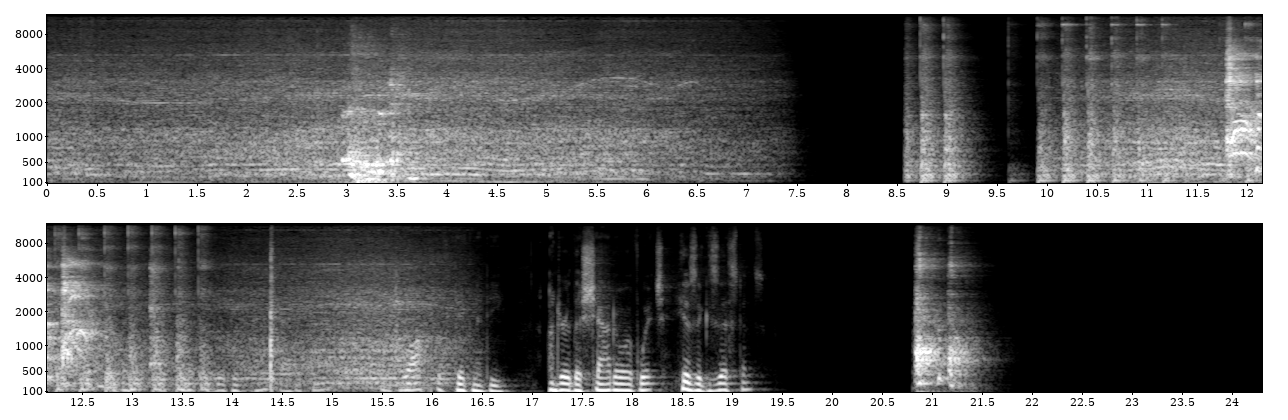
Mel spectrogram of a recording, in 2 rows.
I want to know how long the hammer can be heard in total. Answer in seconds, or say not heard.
6 s.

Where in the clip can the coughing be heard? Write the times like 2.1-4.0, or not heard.
2.9-3.7, 11.3-13.2, 20.8-21.4.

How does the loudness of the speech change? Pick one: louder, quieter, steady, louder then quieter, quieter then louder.
louder.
